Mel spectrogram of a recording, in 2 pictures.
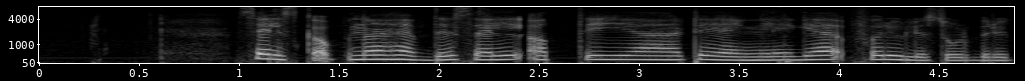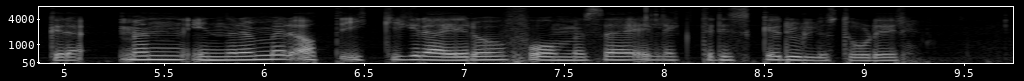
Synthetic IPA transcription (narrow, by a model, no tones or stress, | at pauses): sɛlskɑ̰ːpənəhɛʋd̪əsɛlɑ̰t̪̚d̪iːæːʈɪljɛŋəlɪɡəfɔɾʉləst̪uːɽbɾʉːkəɾəmɛnɪ̰nɾœməɾɑ̰t̪̚d̪iːɪkːəɡɾæɪəɾoːfoːmeːsæɪʔɛ̰lɛkt̪ɾɪskəɾʉləst̪uːɽəɾ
